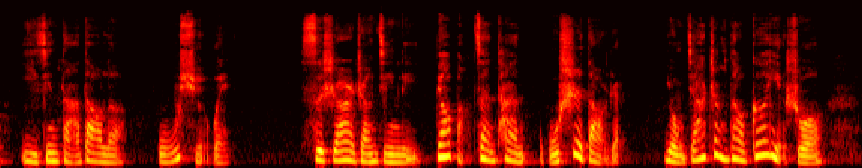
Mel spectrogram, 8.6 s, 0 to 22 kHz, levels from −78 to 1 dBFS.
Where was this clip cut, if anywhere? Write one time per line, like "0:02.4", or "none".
none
